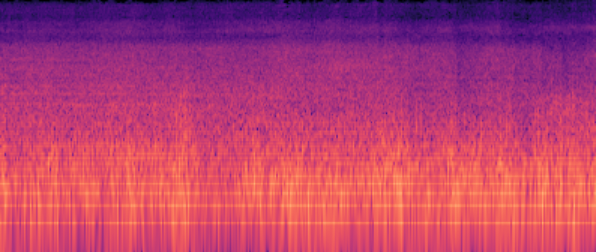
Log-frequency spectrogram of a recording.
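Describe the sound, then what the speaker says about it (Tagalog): Steady, loud headwind buffeting the microphone in a continuous low roar on a road trip, with gusty swells and no voices. "napakalakas ng hangin, headwind, salubong sa amin yung hangin"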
